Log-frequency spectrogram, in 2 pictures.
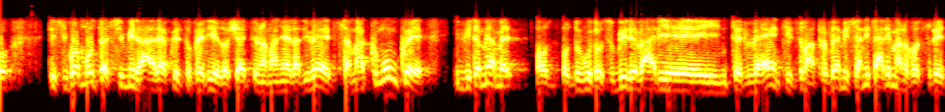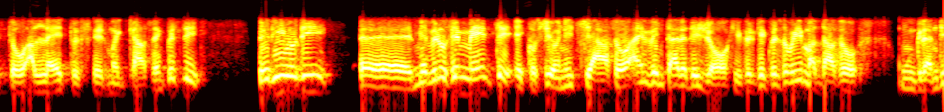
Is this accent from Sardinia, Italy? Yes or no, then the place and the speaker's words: no; Florence, Tuscany, Italy; moved away as an adult; now in Pantelleria, Italy; io sono fiorentino, ma mi sono trapiantato qui a Pantelleria da 30 anni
